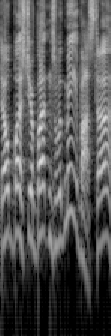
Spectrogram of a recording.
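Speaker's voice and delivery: Mid-Atlantic accent. Showing a favorite accent with a sample line: Mid-Atlantic accent. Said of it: "I love that Mid-Atlantic accent where you're like".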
